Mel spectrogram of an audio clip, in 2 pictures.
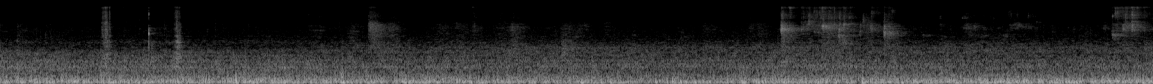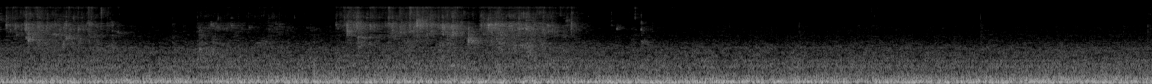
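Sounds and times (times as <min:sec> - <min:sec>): gas stove low rumble: 0:00.0 - 0:23.0.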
